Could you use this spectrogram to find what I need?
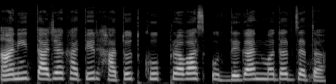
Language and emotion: Goan Konkani, neutral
